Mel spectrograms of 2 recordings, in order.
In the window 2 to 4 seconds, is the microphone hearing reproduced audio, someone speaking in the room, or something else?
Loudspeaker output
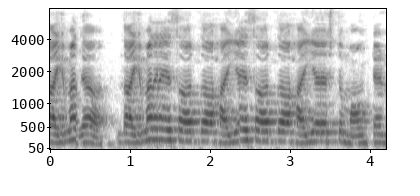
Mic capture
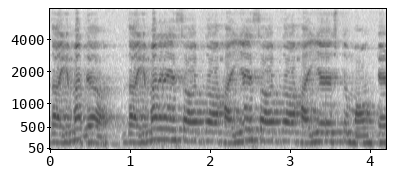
echo only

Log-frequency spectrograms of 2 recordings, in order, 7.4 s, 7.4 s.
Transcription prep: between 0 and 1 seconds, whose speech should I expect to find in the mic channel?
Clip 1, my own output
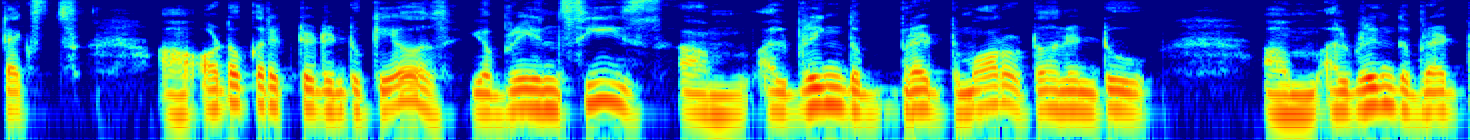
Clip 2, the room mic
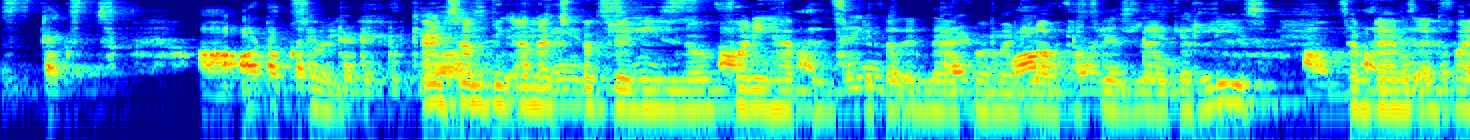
echo only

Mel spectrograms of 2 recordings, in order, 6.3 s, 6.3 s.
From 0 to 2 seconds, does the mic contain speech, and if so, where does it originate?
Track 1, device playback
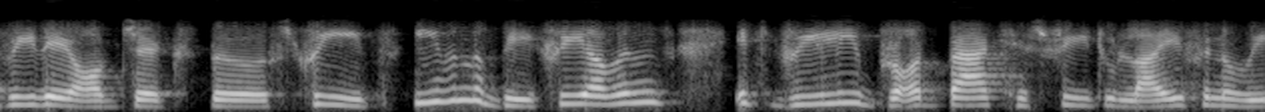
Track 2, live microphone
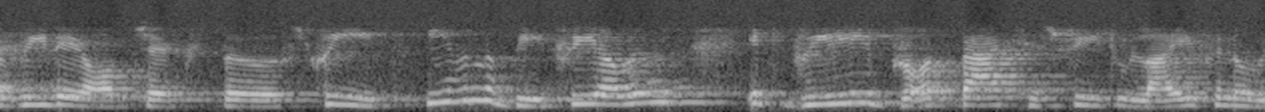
echo only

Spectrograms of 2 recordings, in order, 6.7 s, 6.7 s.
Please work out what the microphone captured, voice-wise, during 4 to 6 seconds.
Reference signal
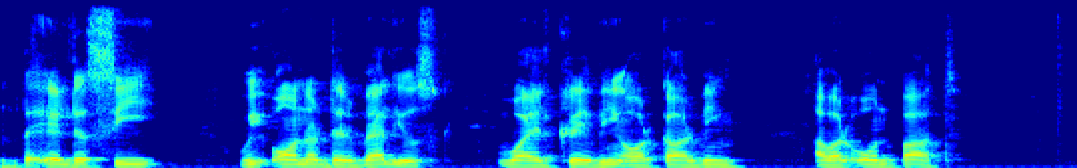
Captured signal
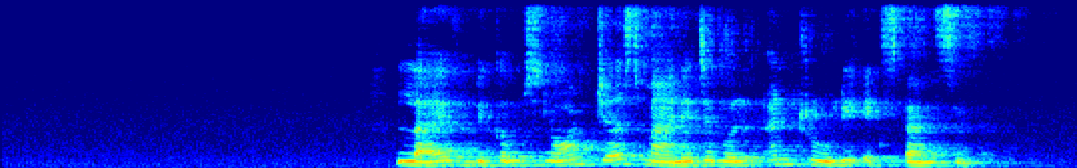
user only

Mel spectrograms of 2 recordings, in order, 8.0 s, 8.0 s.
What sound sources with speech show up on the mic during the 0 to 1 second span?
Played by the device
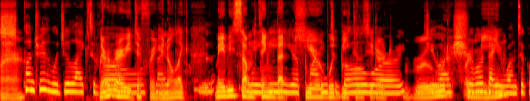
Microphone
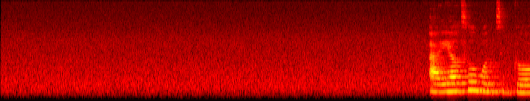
neither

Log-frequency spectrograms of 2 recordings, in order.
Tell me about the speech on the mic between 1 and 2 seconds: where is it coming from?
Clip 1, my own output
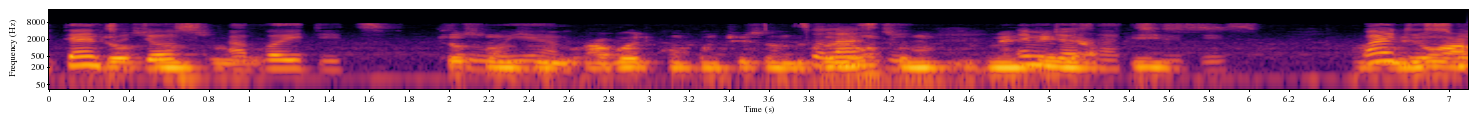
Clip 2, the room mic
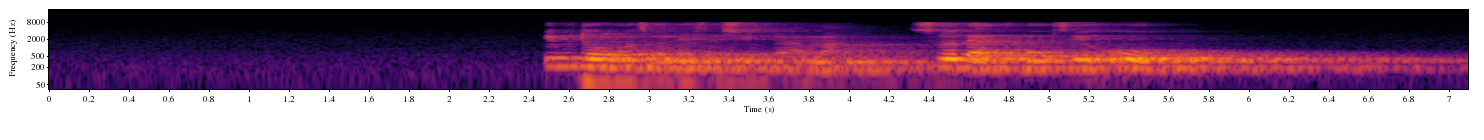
neither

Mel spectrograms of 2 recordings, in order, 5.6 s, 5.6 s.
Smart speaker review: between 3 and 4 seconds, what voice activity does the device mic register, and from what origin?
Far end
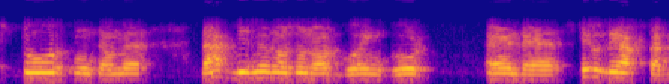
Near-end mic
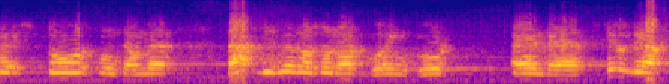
echo only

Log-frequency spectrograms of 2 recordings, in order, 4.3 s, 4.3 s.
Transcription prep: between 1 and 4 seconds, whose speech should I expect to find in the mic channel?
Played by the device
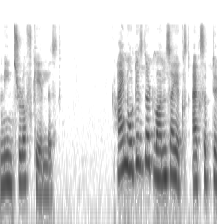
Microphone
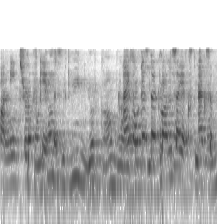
both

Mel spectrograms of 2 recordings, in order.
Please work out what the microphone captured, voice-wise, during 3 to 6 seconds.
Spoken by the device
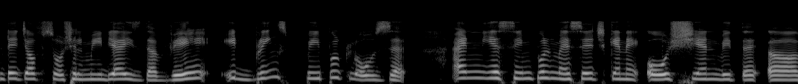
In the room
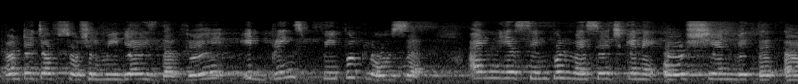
echo only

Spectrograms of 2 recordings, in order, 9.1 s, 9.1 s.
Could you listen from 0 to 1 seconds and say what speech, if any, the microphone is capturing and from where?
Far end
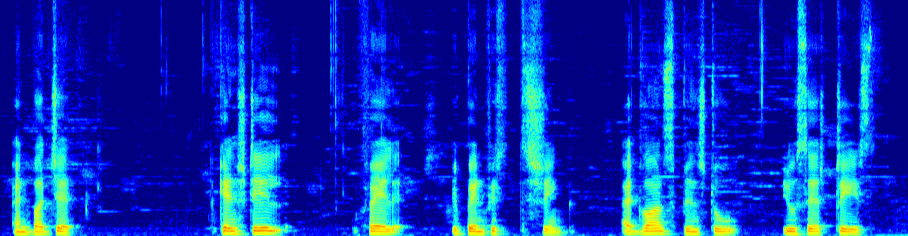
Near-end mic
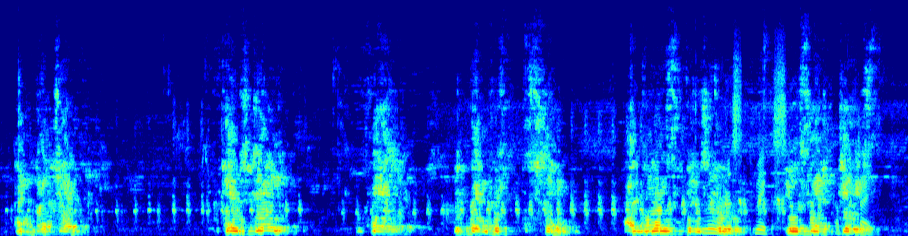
echo only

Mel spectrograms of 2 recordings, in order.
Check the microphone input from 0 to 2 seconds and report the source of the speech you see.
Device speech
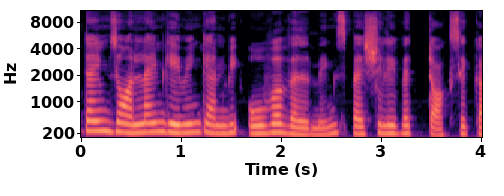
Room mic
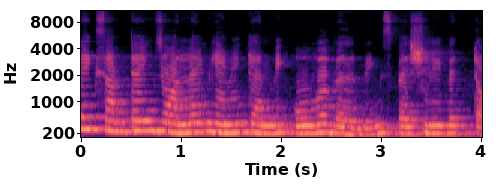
echo only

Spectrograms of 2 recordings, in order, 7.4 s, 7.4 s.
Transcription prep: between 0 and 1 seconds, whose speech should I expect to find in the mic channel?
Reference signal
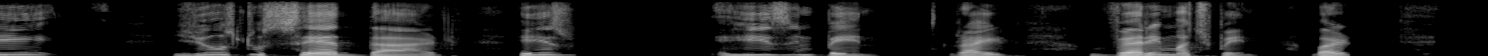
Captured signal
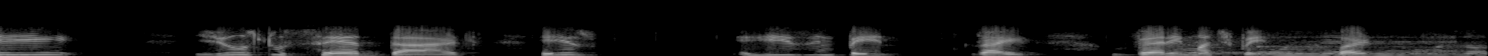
echo only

